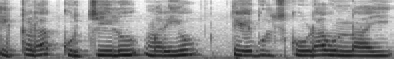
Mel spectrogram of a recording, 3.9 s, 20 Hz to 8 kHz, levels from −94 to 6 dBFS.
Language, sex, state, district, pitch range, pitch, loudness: Telugu, male, Telangana, Hyderabad, 220-240 Hz, 230 Hz, -11 LUFS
